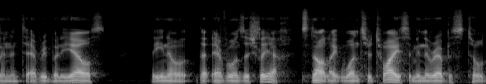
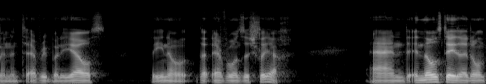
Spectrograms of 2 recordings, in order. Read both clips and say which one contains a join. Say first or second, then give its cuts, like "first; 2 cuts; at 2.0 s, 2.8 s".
first; 1 cut; at 3.0 s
